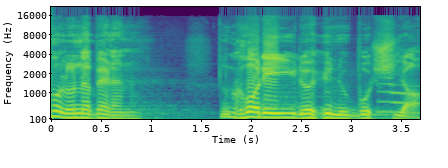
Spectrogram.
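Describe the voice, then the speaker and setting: The speaker uses a put-on character voice with ordinary pitch variation. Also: man, medium pitch for a man. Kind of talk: comic verse dialogue. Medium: read story. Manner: pompous, slow, rambling.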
